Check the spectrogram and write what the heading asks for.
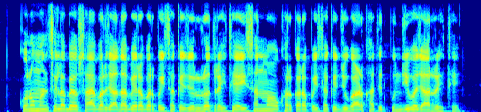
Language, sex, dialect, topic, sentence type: Chhattisgarhi, male, Central, banking, statement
